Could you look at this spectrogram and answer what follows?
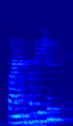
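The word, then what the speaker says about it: Blandin Foundation: And tying this to the Blandon Foundation, years back, you said, Blandon Foundation?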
